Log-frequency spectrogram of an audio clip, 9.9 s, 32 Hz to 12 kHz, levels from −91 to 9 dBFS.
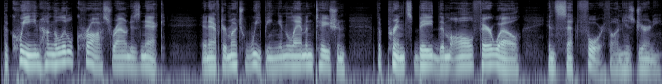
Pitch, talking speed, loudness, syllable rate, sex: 105 Hz, 165 wpm, -20 LUFS, 4.4 syllables/s, male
